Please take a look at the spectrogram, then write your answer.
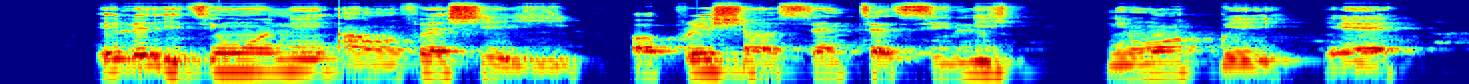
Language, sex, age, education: Yoruba, male, 15-29, tertiary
